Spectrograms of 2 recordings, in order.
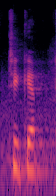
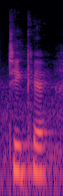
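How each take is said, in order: Both takes have the same delivery.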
